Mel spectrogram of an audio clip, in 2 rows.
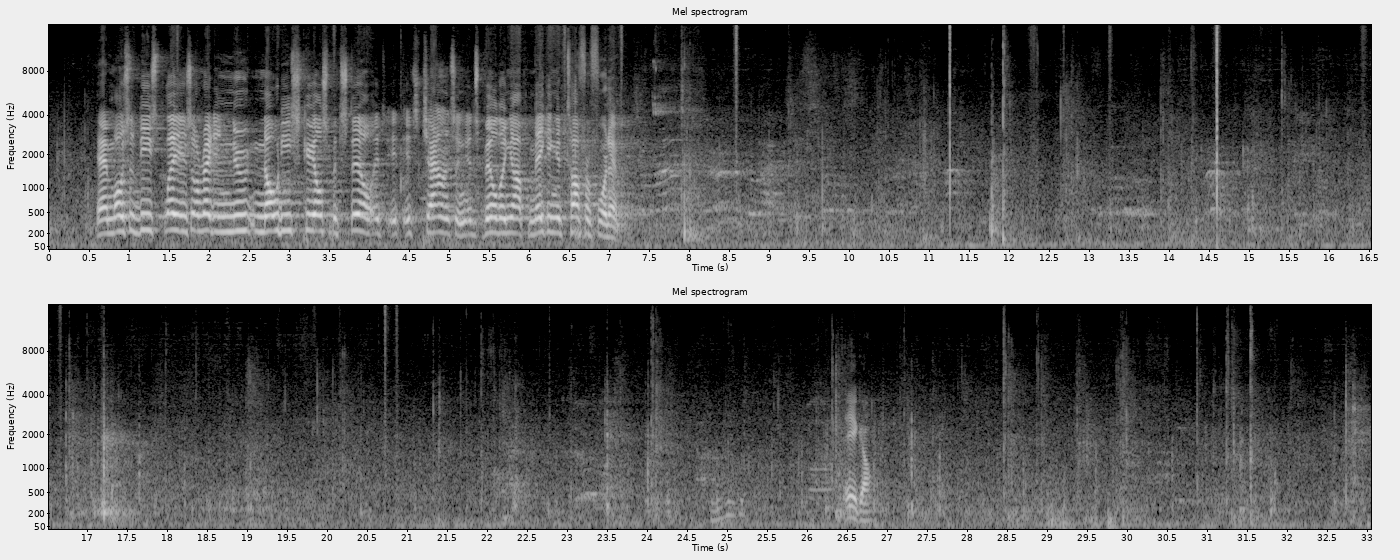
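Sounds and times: balls thumping on wooden floor: 13.8 - 17.9
faint voices: 24.5 - 25.4.

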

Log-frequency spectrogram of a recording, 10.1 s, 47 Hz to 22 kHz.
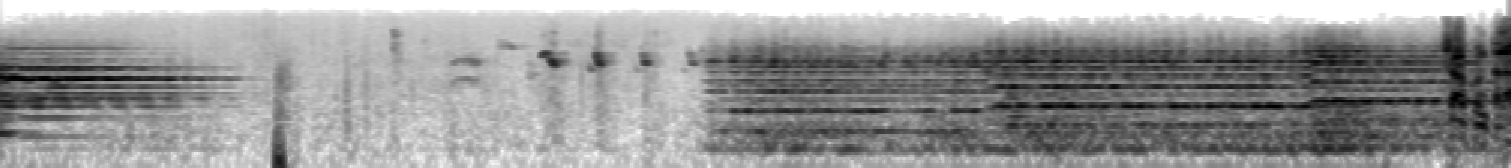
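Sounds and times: birds chirping: 0.0 - 10.0
faint background hiss: 0.0 - 10.0.

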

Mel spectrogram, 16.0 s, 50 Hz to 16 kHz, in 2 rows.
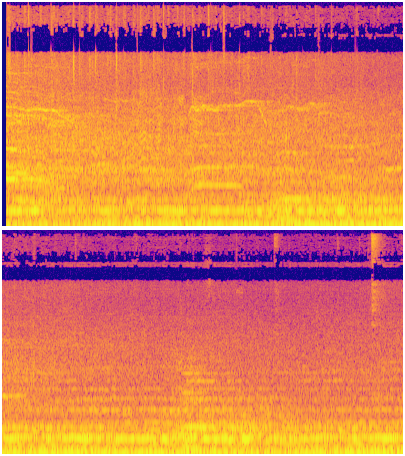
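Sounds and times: live concert rumble: 0.1 - 16.0.

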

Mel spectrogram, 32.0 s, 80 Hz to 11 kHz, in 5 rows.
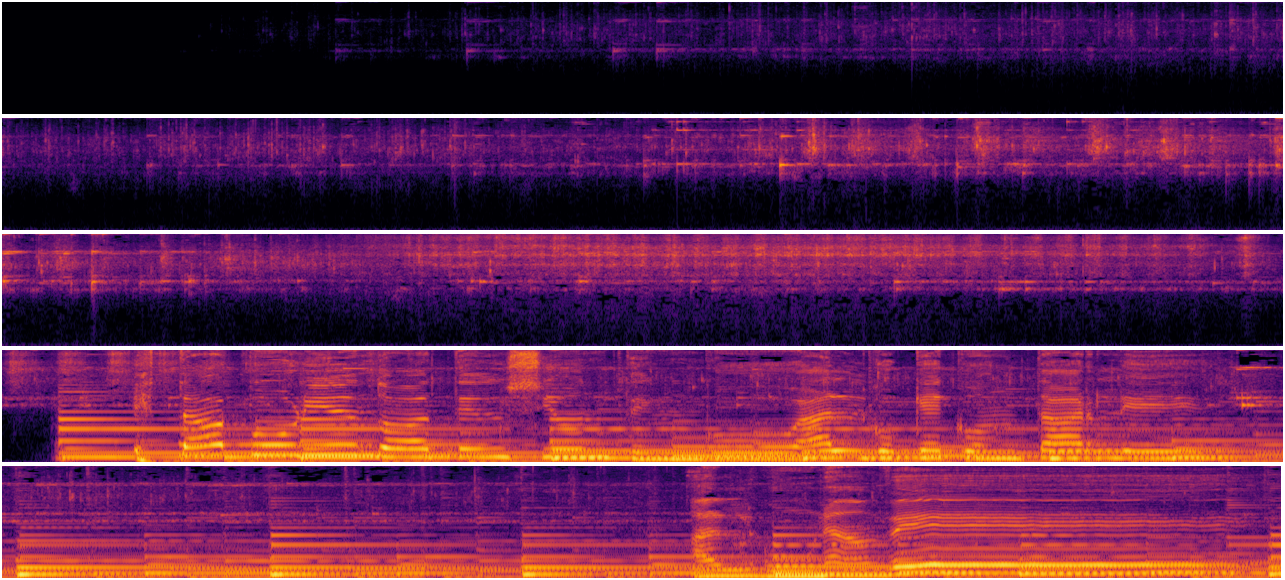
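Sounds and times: jingling metallic percussion: 1.3 - 32.0.

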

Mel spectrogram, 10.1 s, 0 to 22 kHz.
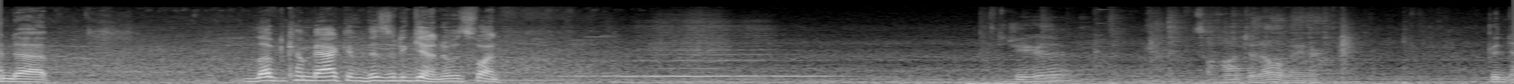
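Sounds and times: eerie held elevator tone: 0.0 - 10.0
low steady hum: 0.0 - 10.0.

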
